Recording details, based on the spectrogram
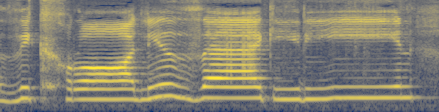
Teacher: تو یہاں ہم نے پڑھا ذک نہیں پڑھنا، ذکرا للذاکرین، را کو باریک پڑھیں گے، زیر آ گئی نا را کے نیچے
